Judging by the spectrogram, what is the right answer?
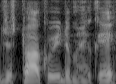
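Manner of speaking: ordinary delivery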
